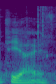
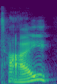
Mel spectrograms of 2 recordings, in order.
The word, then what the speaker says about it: Ti: Hi, is it pronounced Thai? Oh, I always pronounce it as Ti. No, it is pronounced TI because it stands for titanium.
